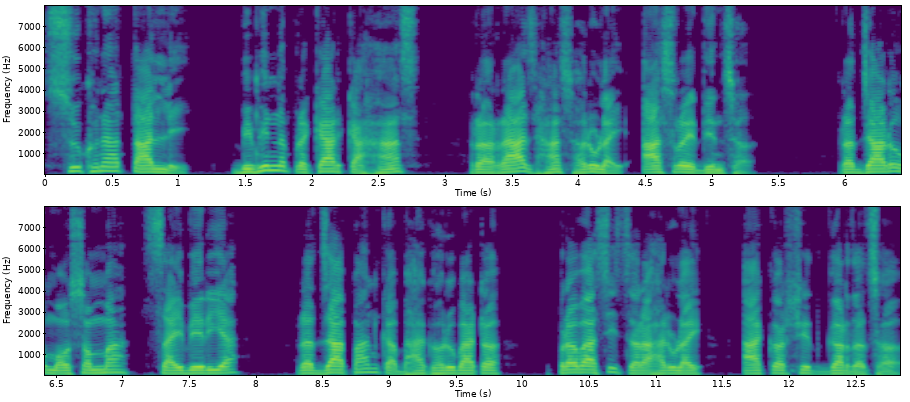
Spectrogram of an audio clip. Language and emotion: Nepali, neutral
